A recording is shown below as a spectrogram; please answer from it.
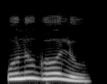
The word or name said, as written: ಉಣುಗೋಲ್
